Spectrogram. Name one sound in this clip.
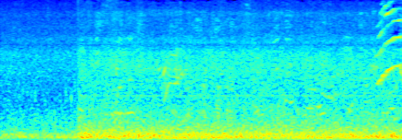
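Wind blows across a boat's open deck.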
